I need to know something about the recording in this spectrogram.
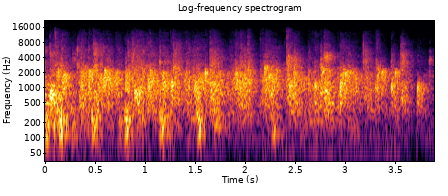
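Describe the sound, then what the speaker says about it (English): Audience applause at a film pitching session, dense and even clapping from a crowd, close and moderately loud throughout. "let's applaud that effort of FICCI FW and those producers"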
